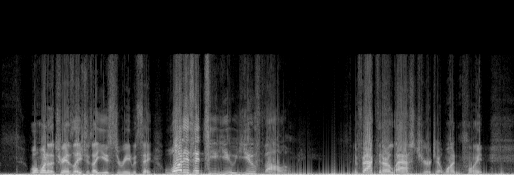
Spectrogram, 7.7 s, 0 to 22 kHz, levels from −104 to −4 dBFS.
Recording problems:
distortion; slight; 17% of the sound clipped
low rumble; noticeable; throughout; 10 dB below the speech

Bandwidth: 15 kHz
